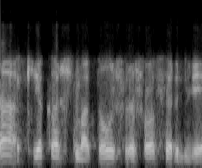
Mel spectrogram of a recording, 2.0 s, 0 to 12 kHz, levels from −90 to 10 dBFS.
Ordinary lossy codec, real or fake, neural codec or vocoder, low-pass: Opus, 16 kbps; fake; codec, 16 kHz, 6 kbps, DAC; 7.2 kHz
